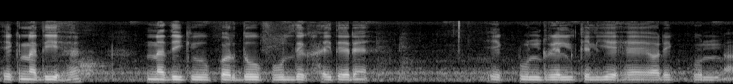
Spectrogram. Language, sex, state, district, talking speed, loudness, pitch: Hindi, male, Chhattisgarh, Balrampur, 190 wpm, -19 LUFS, 115 Hz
